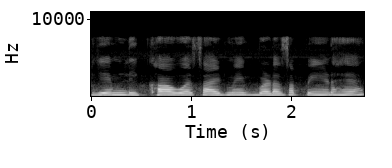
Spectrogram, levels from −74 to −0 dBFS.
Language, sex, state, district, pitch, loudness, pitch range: Hindi, female, Chhattisgarh, Raigarh, 225 Hz, -22 LUFS, 215-230 Hz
